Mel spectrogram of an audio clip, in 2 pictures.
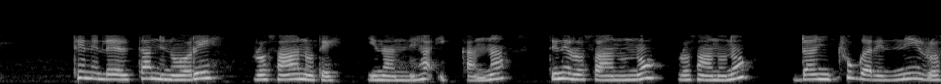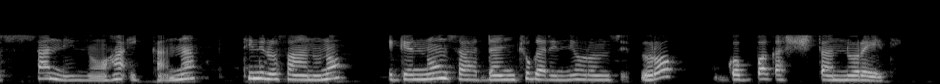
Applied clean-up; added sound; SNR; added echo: none; none; none; none.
